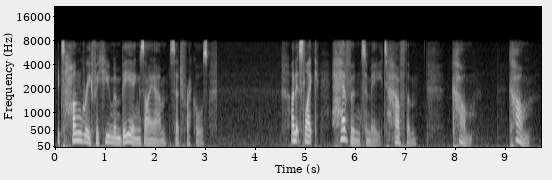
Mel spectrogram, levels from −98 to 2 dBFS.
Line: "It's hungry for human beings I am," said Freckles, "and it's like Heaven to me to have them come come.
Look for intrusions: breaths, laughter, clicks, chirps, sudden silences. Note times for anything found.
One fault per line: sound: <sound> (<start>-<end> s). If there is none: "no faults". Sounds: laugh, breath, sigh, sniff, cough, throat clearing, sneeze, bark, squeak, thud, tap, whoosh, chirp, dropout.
no faults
